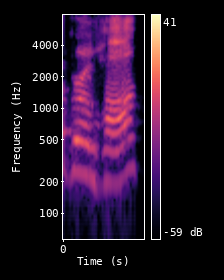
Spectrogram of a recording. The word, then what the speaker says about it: Broomhall: i want to see broom okay miss broomhall today our topic is on uh shadow work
